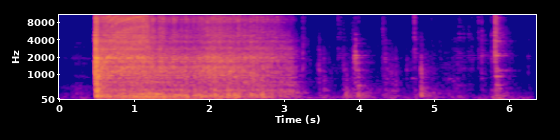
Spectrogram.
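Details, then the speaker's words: Cub Cadet 528 SWE snowblower that would not start, spark test with plug held against valve cover, also with a new plug: cranks for seconds but never fires, scattered clunks; very weak spark, weak ignition coil. "i mean there is one but it doesn't seem to be strong let's try a new spark plug this is uh just out of the box [Applause] very weak spark"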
